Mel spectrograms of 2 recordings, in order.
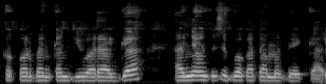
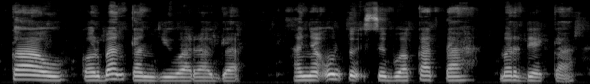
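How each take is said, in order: First: The line is read without pauses inside. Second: The line is read with pauses inside. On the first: "ini adalah sebelum diberi tanda jeda, tidak ada tanda jedanya ya" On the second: "setelah diberi tanda jeda"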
